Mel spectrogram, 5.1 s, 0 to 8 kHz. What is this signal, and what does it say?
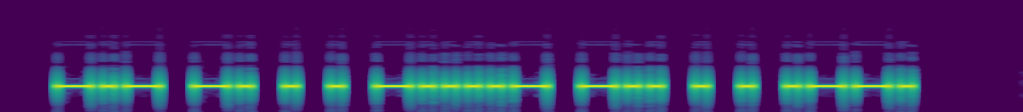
Morse code, heard as a keyed tone, about 21 wpm, 700 Hz. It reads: KNEE-DEEP
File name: Book One / 12-Chapter 12 - 21 WPM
